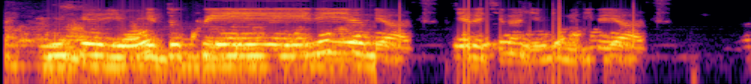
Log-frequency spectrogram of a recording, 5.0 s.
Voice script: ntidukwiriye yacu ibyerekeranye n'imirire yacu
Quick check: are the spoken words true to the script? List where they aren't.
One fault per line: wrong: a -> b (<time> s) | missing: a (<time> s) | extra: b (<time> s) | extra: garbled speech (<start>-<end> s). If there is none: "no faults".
no faults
